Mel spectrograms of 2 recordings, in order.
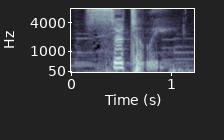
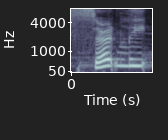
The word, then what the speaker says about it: certainly: Certainly has three syllables. Sir, Chen, Li. Make sure you pronounce the R sound. Sir, sir, sir, sir. Next syllable, Chen, is very short. Chen, Chen. Certain, certain. And you can just add ly at the end. Certainly. Certainly. Please also note many people just skip the T sound altogether and say certainly.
